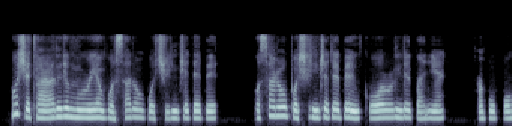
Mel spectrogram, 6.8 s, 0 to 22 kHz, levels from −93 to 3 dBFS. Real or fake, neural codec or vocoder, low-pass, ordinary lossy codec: fake; codec, 16 kHz, 1 kbps, FunCodec, trained on LibriTTS, 50 frames a second; none; none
